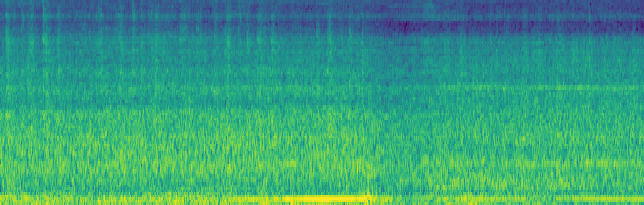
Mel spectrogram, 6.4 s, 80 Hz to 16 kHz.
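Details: Old Hornby R751 Class 37 model locomotive after repair, wheels cleaned of corrosion with a rotary tool and brass brush, body refitted, on track: smooth, even motor hum, steady low whir and wheel rumble, no catching or surging; normal running.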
